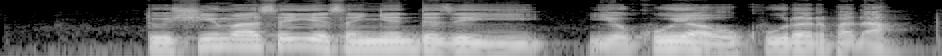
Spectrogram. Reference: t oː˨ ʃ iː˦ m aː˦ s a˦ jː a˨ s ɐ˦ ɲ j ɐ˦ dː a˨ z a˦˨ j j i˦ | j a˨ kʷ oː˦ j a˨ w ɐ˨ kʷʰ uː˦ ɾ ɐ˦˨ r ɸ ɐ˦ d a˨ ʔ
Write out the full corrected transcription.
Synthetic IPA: t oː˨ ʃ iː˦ m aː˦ s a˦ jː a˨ s ɐ˦ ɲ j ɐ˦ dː a˨ z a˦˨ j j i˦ | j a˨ kʷ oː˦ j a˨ w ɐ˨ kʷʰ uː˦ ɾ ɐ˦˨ r ɸ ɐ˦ ɗ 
